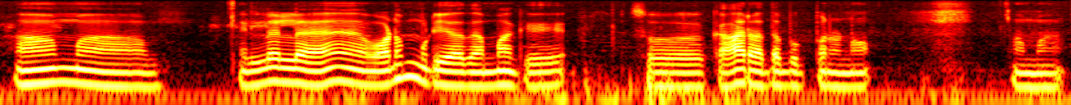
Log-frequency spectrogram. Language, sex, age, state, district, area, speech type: Tamil, male, 18-30, Tamil Nadu, Tiruvannamalai, urban, spontaneous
